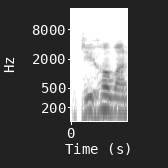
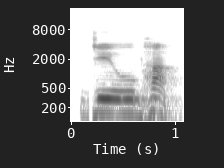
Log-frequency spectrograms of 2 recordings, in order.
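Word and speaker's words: জিহ্বা: ও ভো আকার ভাউভা জিহবা নয় জেউভা তৃতীয় নম্বরে যে শব্দটি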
